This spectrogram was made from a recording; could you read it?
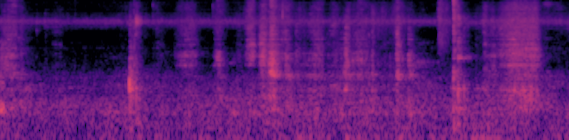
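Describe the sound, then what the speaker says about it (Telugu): A knife trims the edges of rolled wheat flour dough, rolled to chapati thickness, giving faint, sparse clicks and taps against the board over a quiet room hiss. "ఇప్పుడు ఎడ్జెస్ కట్ చేసేస్తున్నాను."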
